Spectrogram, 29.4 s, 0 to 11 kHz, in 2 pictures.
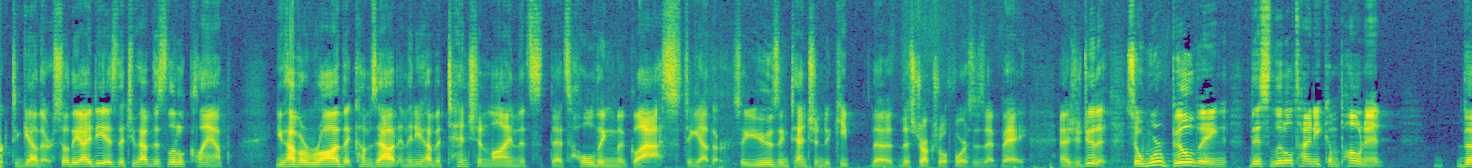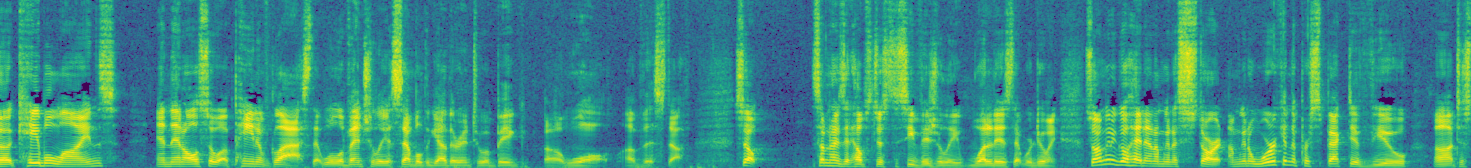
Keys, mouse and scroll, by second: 23.2 click, 27.6 click, 27.8 click, 28.7-29.4 scroll.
